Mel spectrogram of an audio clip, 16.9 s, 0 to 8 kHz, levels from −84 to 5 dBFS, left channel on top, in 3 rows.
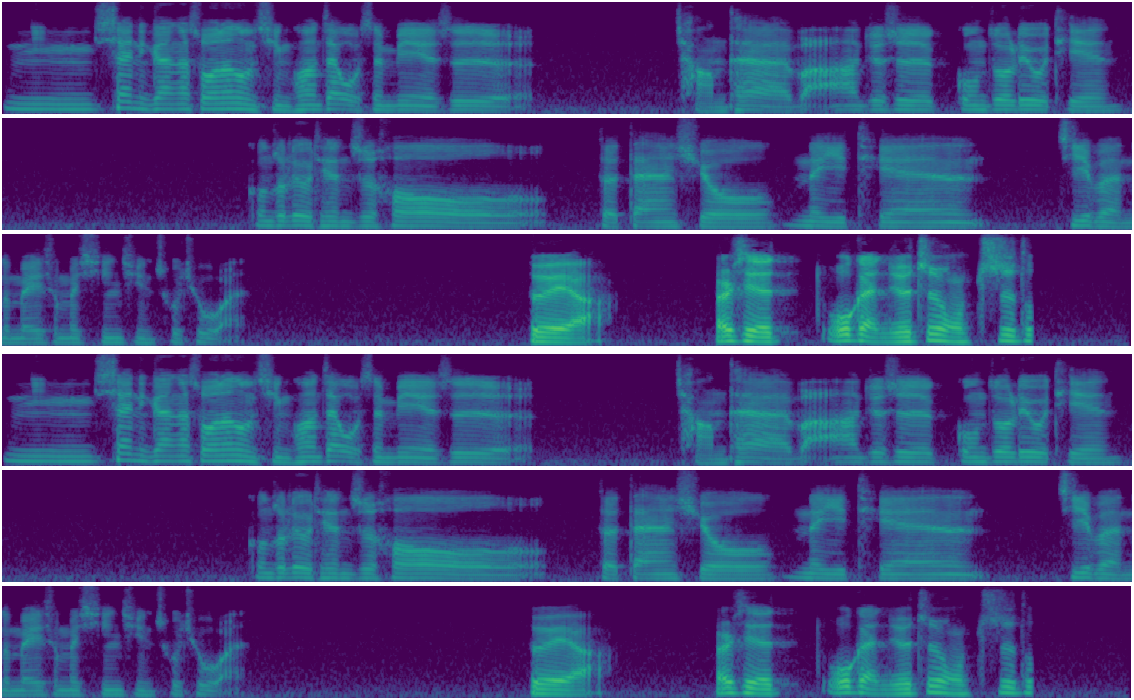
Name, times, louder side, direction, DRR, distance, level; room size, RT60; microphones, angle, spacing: voice 1, 0.0-2.7 3.4-5.6 6.9-8.4 8.6-10.6 10.9-12.5, equal, ahead, 0.9 m, -35 dB
voice 2, 13.9-14.3 14.9-16.5, left 5 dB, 60° left, 0.8 m, -25 dB
head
